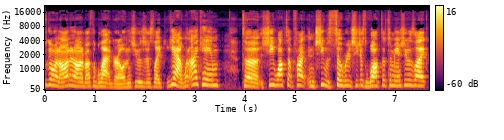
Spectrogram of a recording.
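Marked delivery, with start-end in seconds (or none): 2.4-7.7 mocking an indignant caller, higher pitched; retold customer complaint, pitched well up; complaining customer. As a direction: imitate a woman airing her grievance.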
